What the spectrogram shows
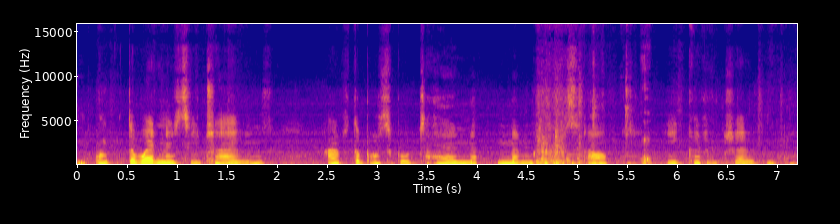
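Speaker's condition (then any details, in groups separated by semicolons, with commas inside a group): MND; voice may be difficult to understand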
